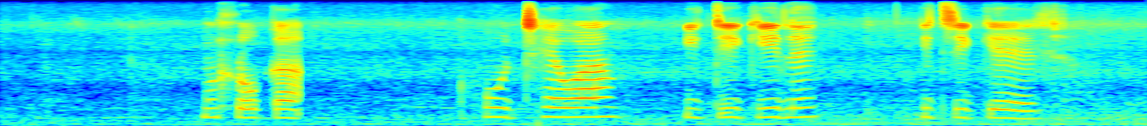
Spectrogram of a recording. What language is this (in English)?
Southern Sotho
